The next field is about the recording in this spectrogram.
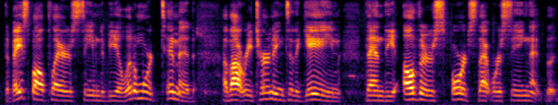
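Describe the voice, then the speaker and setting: Male sports podcast host, bright forceful tone, dry close sound, loose rambling delivery. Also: medium pitch, no echo. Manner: rambling, many fillers. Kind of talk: casual interview chat.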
